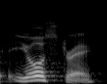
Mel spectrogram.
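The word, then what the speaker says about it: Eostre: The term Easter goes back many centuries, originally connected to a goddess, a pagan goddess of the dawn, pronounced Ostara or Iostre.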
